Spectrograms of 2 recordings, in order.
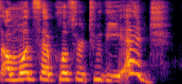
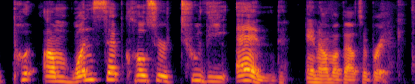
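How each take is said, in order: First: High, loud demonstration of the right lyric; emphatic lyric correction. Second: Sung, imitating the singer's botched lyric. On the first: Shown as a demonstration. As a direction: belt the line out, landing on "edge". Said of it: "Those ain't the words". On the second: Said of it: "bro is going".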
